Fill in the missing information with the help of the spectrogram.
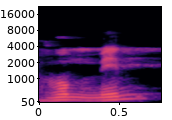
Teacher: Mim sakinah mim bersukun mudghamah dimasuk dalam mim fil mimil maksurah dalam mim berharakat kasrah dengan ghunah dua harakat. Mim bersukun dimasuk dalam mim berharakat kasrah dengan ghunah dua harakat. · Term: idgham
